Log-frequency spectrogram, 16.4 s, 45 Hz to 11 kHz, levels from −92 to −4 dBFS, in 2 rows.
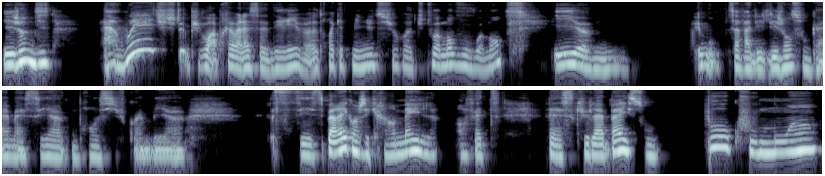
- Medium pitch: Yes, medium, 165 Hz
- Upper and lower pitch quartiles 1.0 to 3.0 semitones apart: No, average, 4.3 semitones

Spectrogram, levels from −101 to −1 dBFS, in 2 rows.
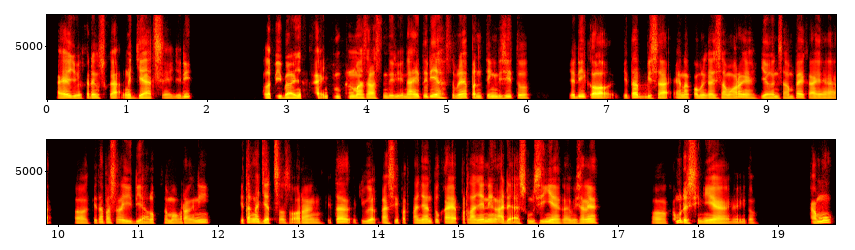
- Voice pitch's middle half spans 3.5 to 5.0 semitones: No, narrow, 2.6 semitones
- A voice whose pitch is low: Yes, low, 100 Hz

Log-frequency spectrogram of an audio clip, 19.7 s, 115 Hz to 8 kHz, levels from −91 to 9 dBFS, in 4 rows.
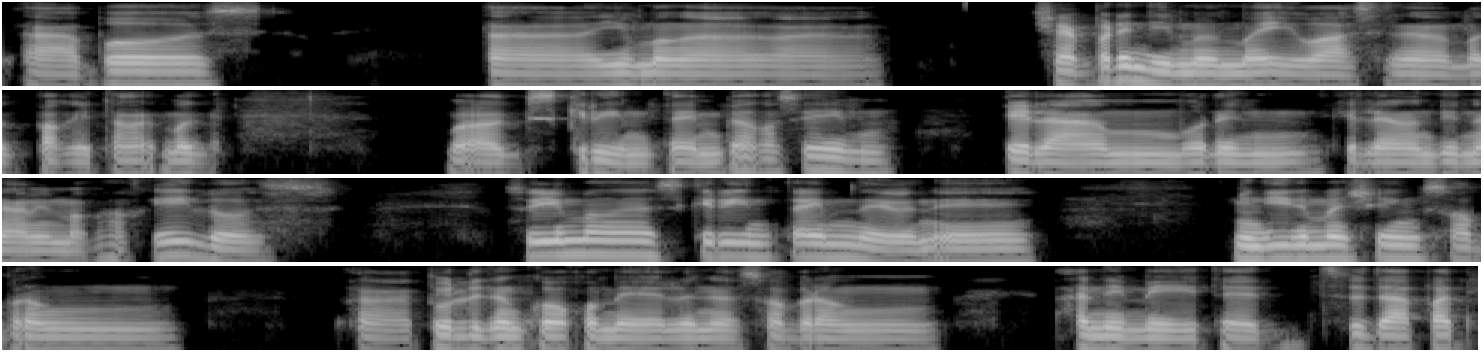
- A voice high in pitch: No, low, 115 Hz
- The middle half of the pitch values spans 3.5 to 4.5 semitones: No, narrow, 2.5 semitones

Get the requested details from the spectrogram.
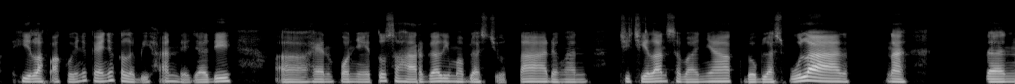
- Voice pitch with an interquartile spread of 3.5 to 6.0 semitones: No, average, 2.7 semitones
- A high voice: No, low, 125 Hz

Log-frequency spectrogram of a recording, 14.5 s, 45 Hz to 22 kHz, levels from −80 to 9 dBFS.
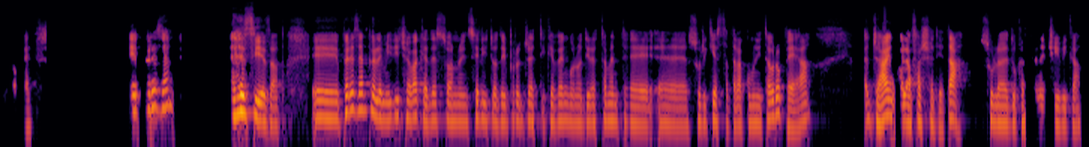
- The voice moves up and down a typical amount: Yes, average, 3.2 semitones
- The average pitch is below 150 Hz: Yes, medium, 140 Hz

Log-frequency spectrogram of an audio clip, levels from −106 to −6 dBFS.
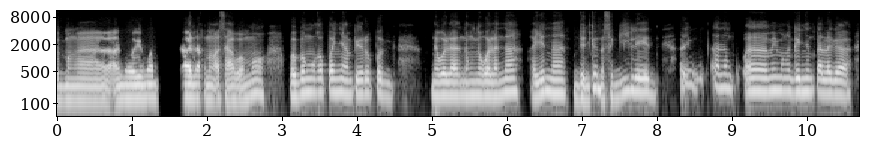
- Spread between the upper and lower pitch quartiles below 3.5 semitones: No, average, 3.8 semitones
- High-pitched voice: No, medium, 165 Hz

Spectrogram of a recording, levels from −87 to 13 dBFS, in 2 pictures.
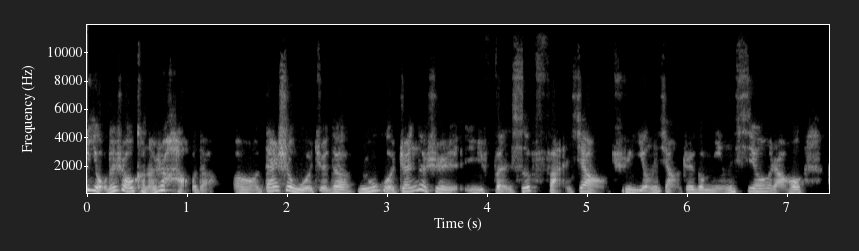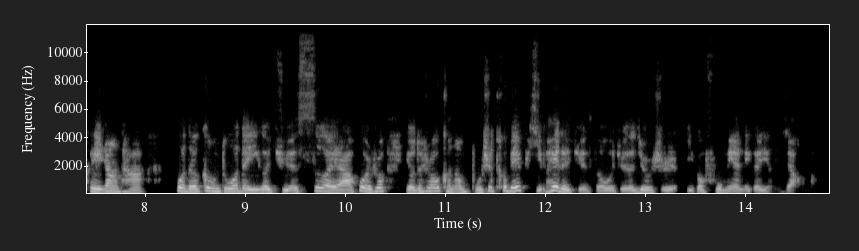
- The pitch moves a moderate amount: No, wide, 5.7 semitones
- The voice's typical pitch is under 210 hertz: Yes, medium, 185 Hz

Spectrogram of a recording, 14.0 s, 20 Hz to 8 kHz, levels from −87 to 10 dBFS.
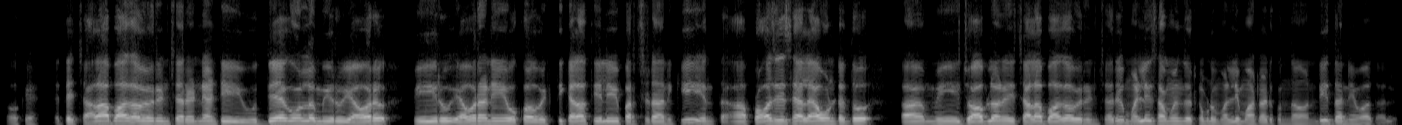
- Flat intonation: Yes, narrow, 2.1 semitones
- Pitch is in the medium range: Yes, medium, 150 Hz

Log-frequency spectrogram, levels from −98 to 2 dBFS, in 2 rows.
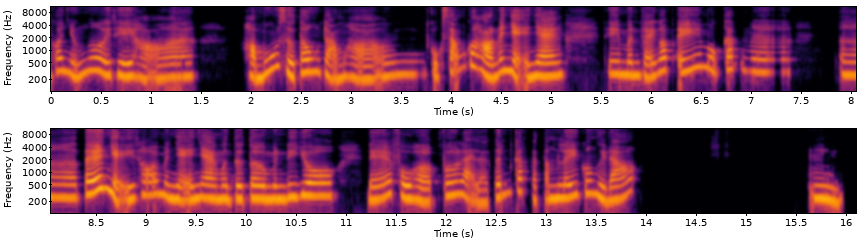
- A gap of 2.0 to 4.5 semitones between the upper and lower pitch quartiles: Yes, average, 4.2 semitones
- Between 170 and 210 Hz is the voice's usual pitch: No, very high, 255 Hz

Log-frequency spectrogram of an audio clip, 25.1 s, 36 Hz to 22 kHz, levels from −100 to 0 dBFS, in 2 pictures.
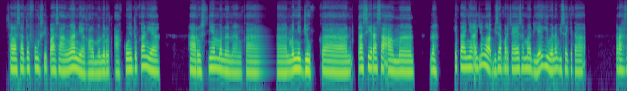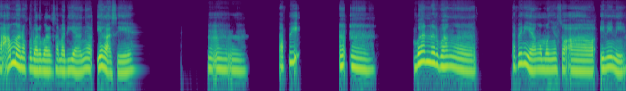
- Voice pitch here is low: No, medium, 170 Hz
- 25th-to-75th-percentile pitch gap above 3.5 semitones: No, average, 3.1 semitones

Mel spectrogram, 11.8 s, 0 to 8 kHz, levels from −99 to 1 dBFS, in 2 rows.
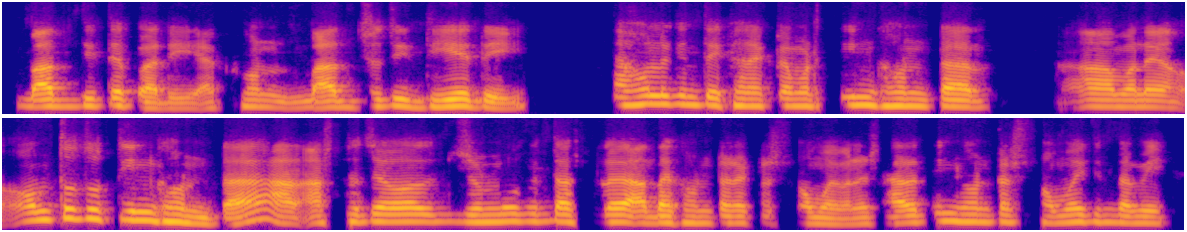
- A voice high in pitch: No, medium, 140 Hz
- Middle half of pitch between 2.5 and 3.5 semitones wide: Yes, average, 2.8 semitones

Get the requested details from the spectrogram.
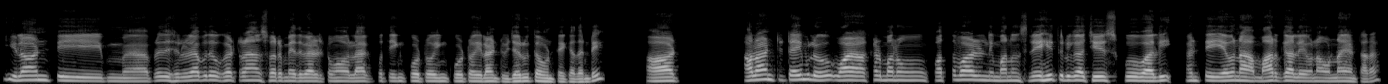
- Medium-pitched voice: Yes, medium, 180 Hz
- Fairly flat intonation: No, average, 3.8 semitones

